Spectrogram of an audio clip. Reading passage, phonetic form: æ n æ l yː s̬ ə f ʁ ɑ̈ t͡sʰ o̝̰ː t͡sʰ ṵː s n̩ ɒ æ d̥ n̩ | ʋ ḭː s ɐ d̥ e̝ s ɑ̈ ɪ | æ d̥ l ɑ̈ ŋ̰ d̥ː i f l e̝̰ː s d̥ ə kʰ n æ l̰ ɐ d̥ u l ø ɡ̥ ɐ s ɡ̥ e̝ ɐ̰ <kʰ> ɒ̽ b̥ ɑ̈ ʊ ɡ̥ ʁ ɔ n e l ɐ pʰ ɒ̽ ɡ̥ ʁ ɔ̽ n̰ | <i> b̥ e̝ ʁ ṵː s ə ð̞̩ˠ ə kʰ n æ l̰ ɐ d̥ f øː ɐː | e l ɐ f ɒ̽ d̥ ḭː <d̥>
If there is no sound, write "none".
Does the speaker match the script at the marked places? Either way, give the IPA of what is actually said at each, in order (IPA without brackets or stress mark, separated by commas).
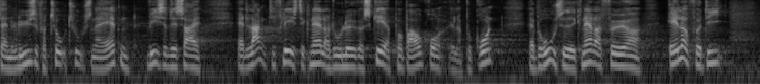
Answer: pʰ, æ, none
